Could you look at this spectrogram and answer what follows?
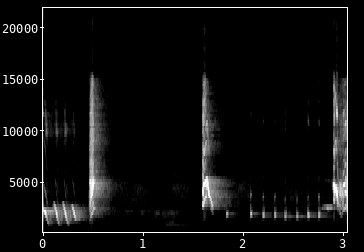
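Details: White-rumped shama singing many varied notes while flicking its tail; trilled whistles alternate with harsh high bursts, ending with a quick series of short clipped notes.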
